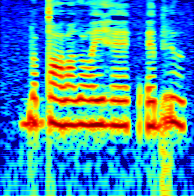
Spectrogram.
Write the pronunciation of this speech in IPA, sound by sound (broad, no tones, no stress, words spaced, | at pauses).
bubtˤɛwe ðˤujeɦɛ | ʔɛbrɯ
